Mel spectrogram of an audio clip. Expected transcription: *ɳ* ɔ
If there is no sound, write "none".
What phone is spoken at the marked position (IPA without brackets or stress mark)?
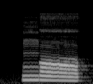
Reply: ŋ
